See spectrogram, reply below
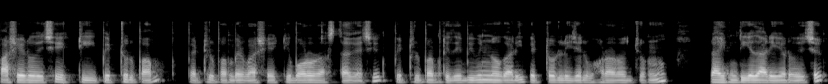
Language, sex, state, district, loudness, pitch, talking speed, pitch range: Bengali, male, West Bengal, Kolkata, -18 LUFS, 100 Hz, 190 wpm, 95-100 Hz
